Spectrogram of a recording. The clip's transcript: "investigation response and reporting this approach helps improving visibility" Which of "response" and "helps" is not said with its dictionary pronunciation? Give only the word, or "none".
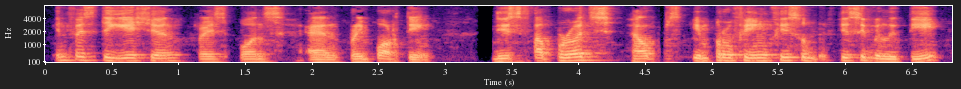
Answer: none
